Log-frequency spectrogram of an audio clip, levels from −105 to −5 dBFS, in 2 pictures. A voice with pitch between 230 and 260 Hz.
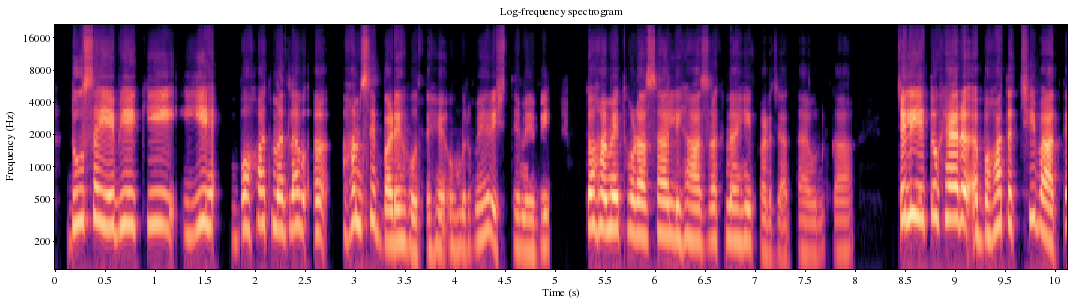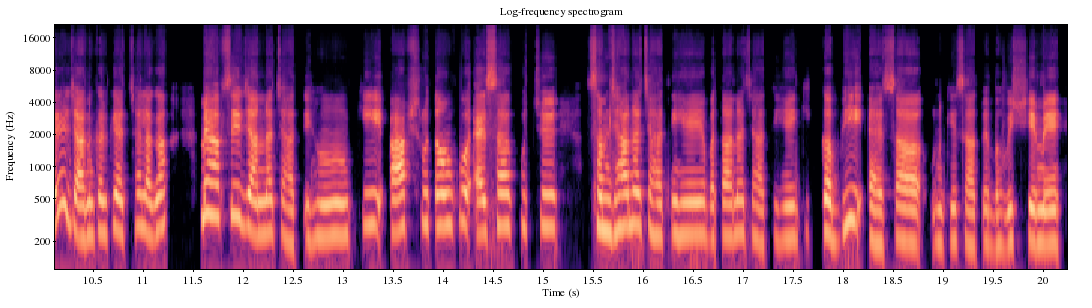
Yes: high, 235 Hz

